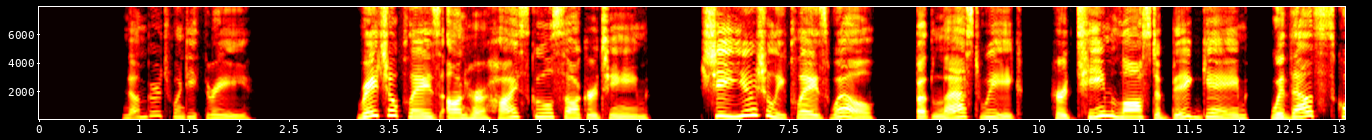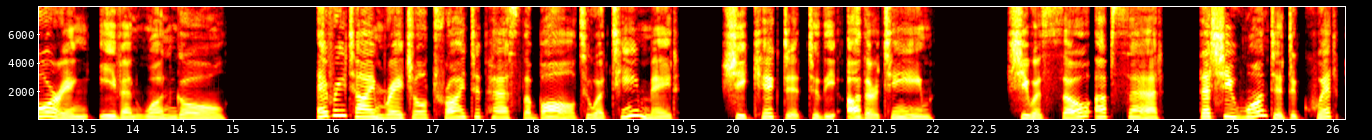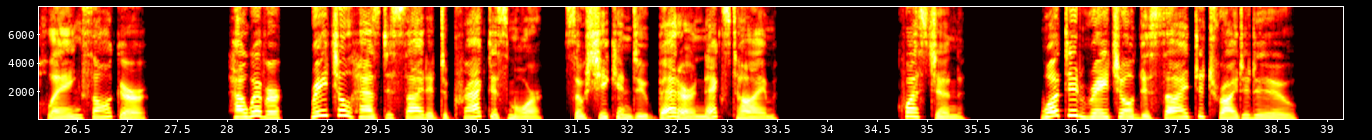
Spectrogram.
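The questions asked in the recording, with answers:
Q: What did Rachel decide to try to do?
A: Practice more to do better next time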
